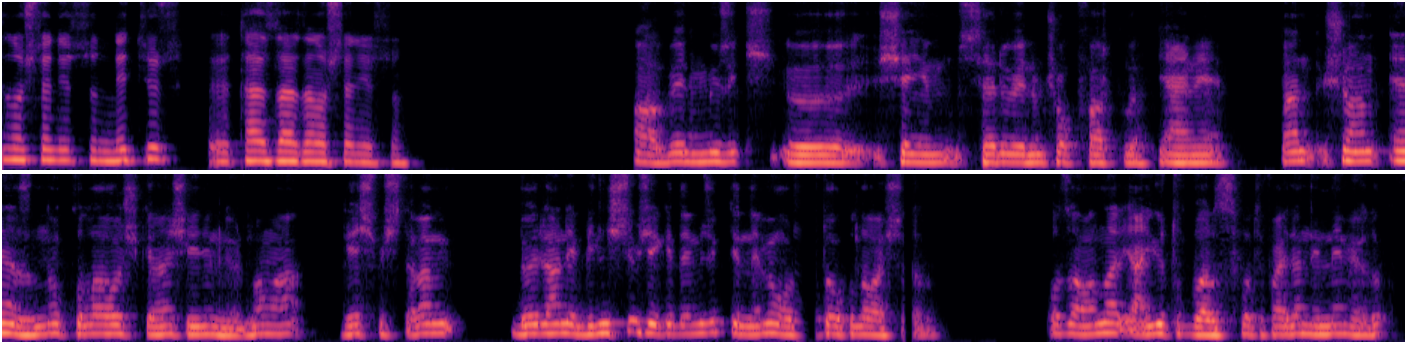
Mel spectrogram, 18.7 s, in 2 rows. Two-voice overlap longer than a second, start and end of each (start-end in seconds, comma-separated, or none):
none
